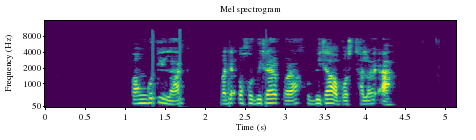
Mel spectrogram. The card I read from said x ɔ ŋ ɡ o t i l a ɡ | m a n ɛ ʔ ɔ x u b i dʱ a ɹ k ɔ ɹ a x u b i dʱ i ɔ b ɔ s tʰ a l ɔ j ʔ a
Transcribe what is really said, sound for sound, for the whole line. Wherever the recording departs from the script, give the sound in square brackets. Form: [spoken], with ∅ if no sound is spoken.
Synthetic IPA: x ɔ ŋ ɡ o t i l a ɡ | m a n ɛ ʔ ɔ x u b i dʱ a ɹ [p] ɔ ɹ a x u b i dʱ [a] ɔ b ɔ s tʰ a l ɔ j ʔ a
